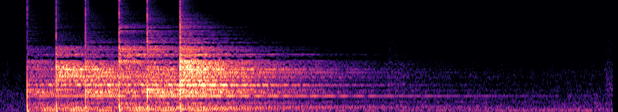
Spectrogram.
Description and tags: mySound GWECH DPhotographyClass stairs rails
stairs, rails, stairway, stair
